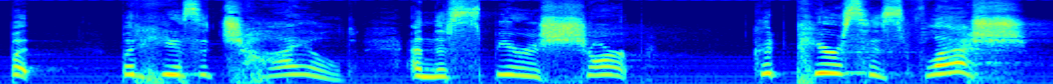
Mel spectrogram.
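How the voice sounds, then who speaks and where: A woman's voice: extremely high pitch, slow pace, a bit bright, big-room sound, soft background music, pitched above the performer's own voice, exaggerated voice. A woman playing a proud, commanding male warrior king in a storybook, emphatic and defensive, stammering when challenged. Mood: anxious, pleading.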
